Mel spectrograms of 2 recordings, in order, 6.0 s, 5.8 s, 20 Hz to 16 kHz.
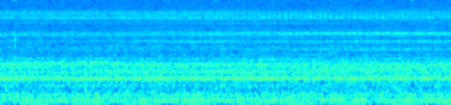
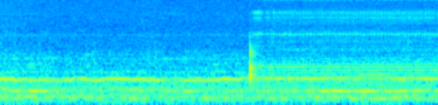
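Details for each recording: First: Intermountain GP10 locomotive with LokSound Full Throttle decoder, sound muted, little power applied on Digitrax layout, before CV124 change: quiet steady buzzing hum and whir while in motion. Motor hum under power. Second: Intermountain GP10 locomotive with LokSound Full Throttle decoder, under light throttle after setting CV124 to 4: only faint steady high hum, no buzz, much quieter than before the change. Quiet motor hum after fix.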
